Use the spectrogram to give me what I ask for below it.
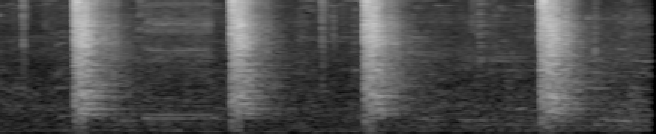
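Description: Four sharp carbine shots crack out at a fairground shooting gallery. Each is a loud, abrupt report with a short decay, spaced about a second apart over a faint background.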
